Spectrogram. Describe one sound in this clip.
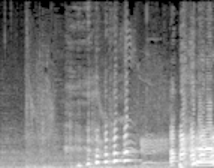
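A young woman shouts excitedly close to a microphone.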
